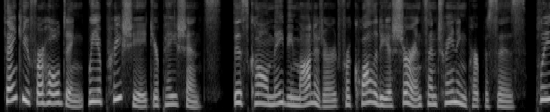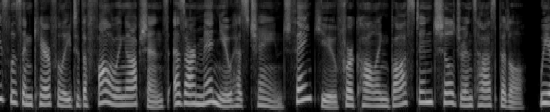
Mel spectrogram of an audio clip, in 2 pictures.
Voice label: Phone Messaging IVR Telephony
